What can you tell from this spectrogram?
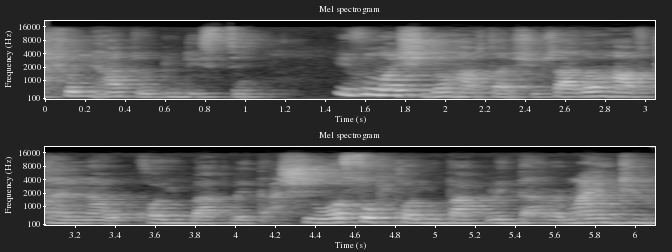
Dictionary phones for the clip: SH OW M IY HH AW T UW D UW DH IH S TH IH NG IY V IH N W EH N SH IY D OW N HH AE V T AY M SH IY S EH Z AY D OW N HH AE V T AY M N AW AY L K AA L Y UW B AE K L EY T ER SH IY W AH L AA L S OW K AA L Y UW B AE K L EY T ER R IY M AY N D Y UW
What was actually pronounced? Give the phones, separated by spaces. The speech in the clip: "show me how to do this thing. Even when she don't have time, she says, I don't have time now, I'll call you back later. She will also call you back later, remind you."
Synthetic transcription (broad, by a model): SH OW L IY HH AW T UW D UW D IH S T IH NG IY V IH N W EH N SH IY D OW N HH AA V T AY M SH IY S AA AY D OW N HH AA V T AY M N AW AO K AA L Y UW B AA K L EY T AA SH IY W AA S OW K AA L Y UW B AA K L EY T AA R IY M AY N D Y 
